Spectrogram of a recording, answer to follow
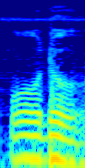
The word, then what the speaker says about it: وضوء: yang pertama adalah niat wudu nah dalam bahasa Arab itu menggunakan domah wau wudu dibaca patah tapi baca dah wudu kalau Wadu maknanya berbeda Wadu itu air wudu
